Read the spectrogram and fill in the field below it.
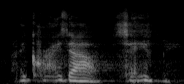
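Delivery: breathy whispered cry for help; whispered plea. Acted. Peter sinking, his plea whispered to Jesus. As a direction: hush it to a whisper.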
